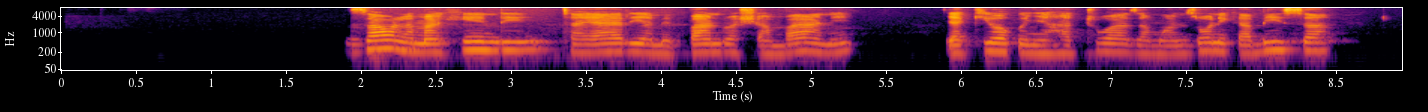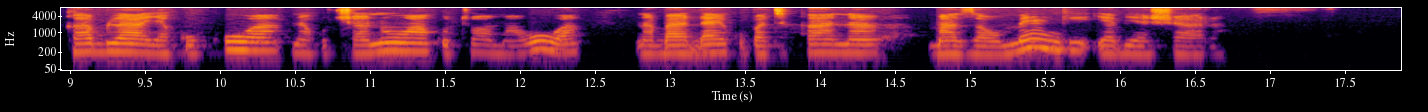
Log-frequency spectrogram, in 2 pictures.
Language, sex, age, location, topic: Swahili, female, 36-49, Dar es Salaam, agriculture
